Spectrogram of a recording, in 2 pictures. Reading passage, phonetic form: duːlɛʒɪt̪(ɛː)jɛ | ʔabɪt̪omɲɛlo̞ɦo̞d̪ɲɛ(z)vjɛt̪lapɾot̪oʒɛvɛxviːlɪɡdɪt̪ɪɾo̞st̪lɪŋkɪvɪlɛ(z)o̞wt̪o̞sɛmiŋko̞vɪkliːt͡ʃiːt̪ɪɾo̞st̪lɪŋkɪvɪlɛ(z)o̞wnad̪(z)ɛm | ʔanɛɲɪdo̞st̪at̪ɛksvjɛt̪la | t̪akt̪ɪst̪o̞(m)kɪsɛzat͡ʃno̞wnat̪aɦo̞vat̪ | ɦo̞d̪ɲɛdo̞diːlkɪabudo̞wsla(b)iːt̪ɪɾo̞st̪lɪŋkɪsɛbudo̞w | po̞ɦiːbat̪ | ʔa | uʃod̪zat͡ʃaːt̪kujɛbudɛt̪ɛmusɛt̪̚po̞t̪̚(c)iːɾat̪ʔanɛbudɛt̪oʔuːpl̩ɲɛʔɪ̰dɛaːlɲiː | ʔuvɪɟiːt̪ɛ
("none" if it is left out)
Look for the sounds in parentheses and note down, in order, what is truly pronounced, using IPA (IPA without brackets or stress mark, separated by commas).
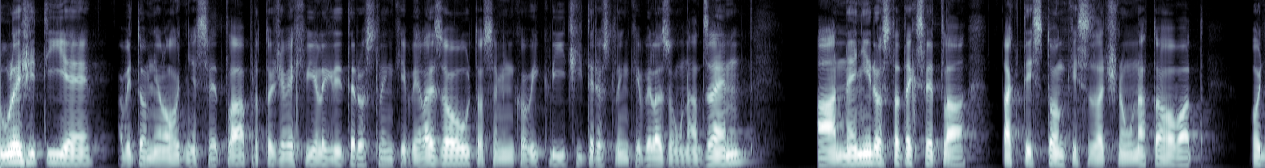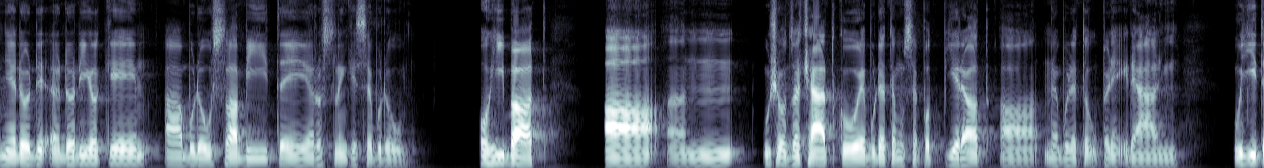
iː, s, z, z, z, ŋ, b, p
